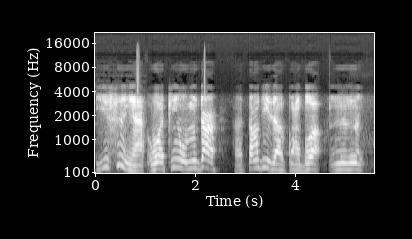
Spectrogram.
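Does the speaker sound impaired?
Yes: cerebellar atrophy; onset at age fifteen, possibly from brain trauma, now age 44, physically disabled; cannot care for self, relies on 76-year-old mother for eating, toileting, haircuts, worse than before; speech sounds different from ordinary people, self-described speech impairment, host hears it.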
